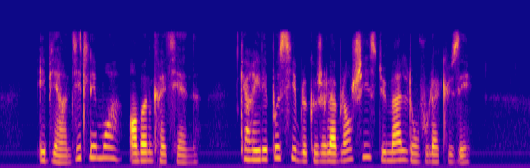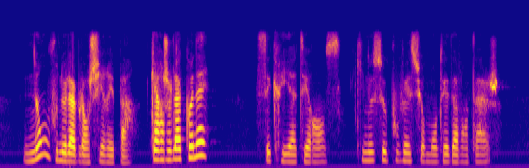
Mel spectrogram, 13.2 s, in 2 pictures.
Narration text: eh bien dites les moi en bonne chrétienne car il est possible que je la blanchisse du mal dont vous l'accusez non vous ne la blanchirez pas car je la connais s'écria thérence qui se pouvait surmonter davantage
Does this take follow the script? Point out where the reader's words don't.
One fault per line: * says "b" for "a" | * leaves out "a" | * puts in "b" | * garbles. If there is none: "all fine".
* puts in "ne"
